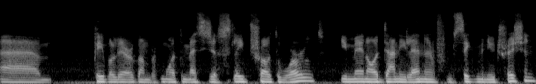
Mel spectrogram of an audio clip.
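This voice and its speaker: In an Irish accent, a man talks at a very fast pace and medium pitch. His voice is somewhat breathy, with fairly even intonation. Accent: Irish accent, often mistaken for Australian. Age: 40s. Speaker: sleep researcher. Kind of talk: podcast interview.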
